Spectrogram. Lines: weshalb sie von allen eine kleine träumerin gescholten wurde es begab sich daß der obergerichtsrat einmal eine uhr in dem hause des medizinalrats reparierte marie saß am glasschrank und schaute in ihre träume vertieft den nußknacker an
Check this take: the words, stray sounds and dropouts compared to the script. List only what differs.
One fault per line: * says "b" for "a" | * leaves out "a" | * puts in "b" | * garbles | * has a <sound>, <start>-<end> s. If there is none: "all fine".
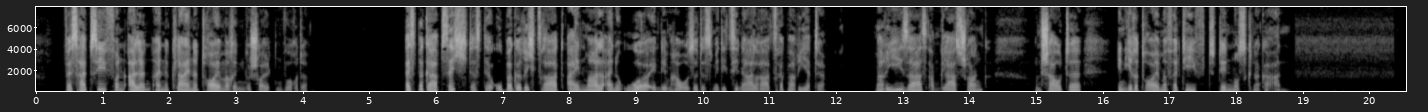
all fine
